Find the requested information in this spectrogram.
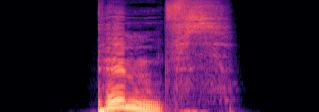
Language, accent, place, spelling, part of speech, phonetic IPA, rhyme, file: German, Germany, Berlin, Pimpfs, noun, [pɪmp͡fs], -ɪmp͡fs, De-Pimpfs.ogg
- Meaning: genitive of Pimpf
